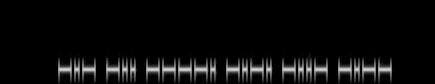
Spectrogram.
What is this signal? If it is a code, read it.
Morse code, heard as a keyed tone, about 30 wpm, 700 Hz. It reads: KD9CXY
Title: USA Call Signs - 6 Characters - 3x Character Spacing - 30wpm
